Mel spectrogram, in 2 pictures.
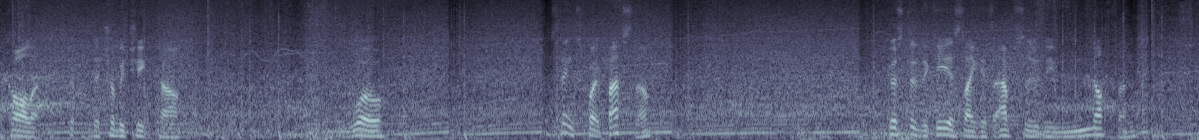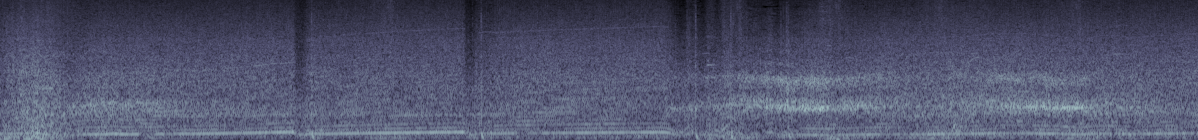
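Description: A race car engine roars and revs up and down through gear changes.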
